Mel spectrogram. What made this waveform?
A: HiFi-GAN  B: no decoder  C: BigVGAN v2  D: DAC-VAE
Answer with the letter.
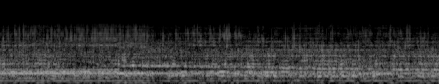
C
